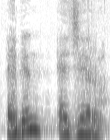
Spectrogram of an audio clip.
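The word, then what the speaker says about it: אבן העזר: 에베네셀. 근데 에베네셀은 에벤은 돌이거든요. 에벤, 돌. 에셀, 도움이라는 뜻이에요. 도움. 정확히 발음하면 에벤에제르. 그래서 에벤은 돌이고 에셀, 에제르는 도움.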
